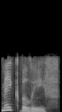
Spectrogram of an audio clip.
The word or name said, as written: make-belief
